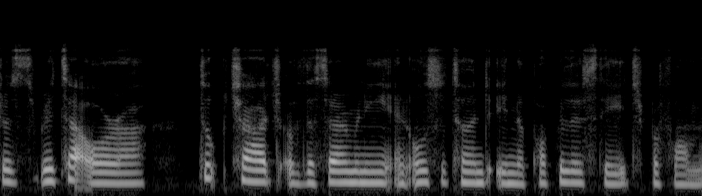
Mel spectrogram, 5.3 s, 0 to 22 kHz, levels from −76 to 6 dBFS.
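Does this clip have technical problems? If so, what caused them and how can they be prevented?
No, no technical faults heard.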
